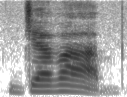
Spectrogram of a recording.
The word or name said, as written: javaava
